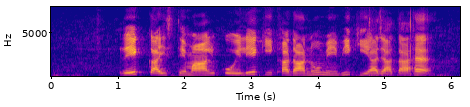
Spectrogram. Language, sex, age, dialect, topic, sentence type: Hindi, female, 41-45, Marwari Dhudhari, agriculture, statement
